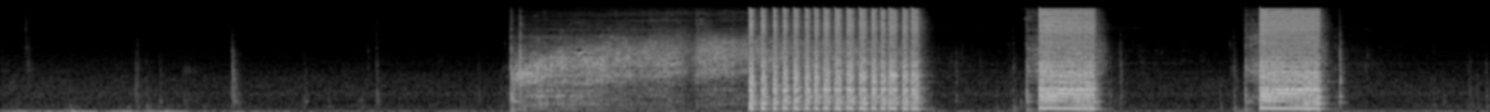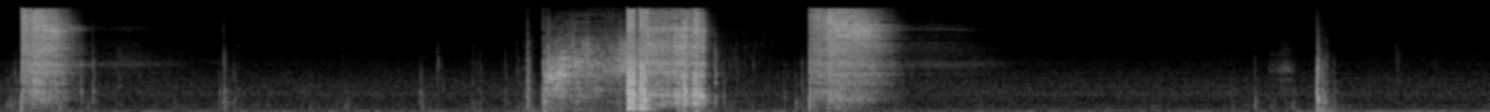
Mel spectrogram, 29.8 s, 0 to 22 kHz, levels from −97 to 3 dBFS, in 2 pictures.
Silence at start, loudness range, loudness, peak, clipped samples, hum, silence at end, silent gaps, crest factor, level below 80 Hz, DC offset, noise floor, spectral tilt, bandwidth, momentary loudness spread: 0.7 s; 11 LU; -23 LUFS; -6 dBFS; under 0.1%; none; 1.65 s; none; 24 dB; -60 dBFS; under 0.1%; -67 dBFS; -2.5 dB/octave; 16.5 kHz; 20 LU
